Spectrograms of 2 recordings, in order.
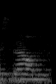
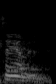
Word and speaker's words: salmon: and I don't say salmon I think the L is silent so I say caletoni salmon that is the drug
